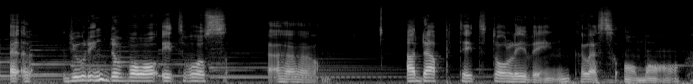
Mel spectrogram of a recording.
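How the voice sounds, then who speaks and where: Music plays in the background as a woman with a Czech accent speaks with very wide pitch swings. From Czechoslovakia. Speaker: grandmother. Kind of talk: interview answer.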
